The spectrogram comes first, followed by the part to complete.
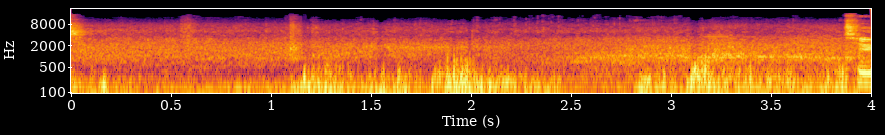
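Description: Low, uneven rumble of wind buffeting the microphone, with road traffic in the background.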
